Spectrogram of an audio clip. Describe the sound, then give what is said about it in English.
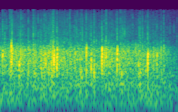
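A crowd claps steadily and loudly as a clap offering to Jesus after a testimony of healing, a dense wash of many hands with scattered sharper claps standing out, sustained throughout with no voices on top. “Give a mighty clap offering unto Jesus for this great intervention.”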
